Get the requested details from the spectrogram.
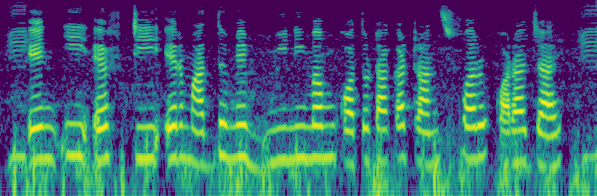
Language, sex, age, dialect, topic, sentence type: Bengali, female, 25-30, Standard Colloquial, banking, question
